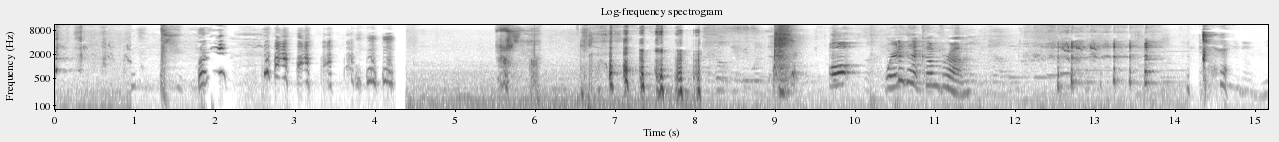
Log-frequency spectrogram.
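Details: Baby sneezing: several short, sharp sneezes, one louder near the middle, among laughter and adult voices saying "bless you".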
